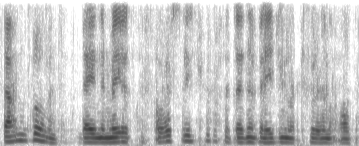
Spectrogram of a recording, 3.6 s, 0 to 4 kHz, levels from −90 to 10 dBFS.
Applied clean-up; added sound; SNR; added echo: neural mask model DeepFilterNet 3.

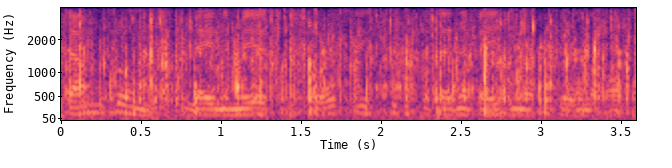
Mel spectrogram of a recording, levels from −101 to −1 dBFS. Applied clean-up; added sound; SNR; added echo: none; Sink (filling or washing); -4 dB; none.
